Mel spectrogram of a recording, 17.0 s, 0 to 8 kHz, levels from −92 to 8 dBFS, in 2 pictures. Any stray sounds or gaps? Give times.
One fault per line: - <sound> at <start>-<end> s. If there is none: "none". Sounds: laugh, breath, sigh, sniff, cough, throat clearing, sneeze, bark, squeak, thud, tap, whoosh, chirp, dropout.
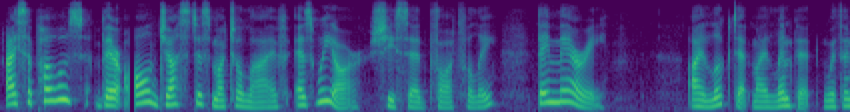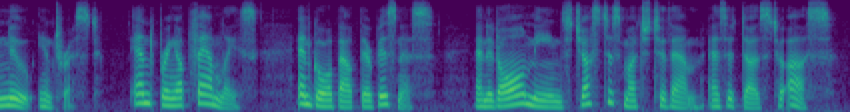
- dropout at 1.3-1.4 s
